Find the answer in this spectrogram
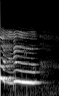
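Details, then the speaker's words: Person with Tourette syndrome in hospital awaiting an ERCP procedure; vocal tics heard firsthand. "And now you've heard some of my tics firsthand."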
